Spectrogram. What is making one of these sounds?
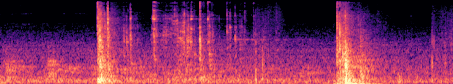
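A door clicks and thuds.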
